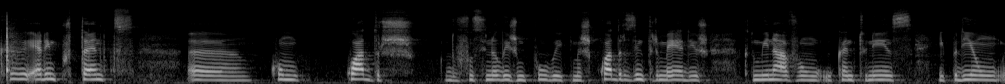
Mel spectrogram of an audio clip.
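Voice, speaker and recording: A woman's voice: medium pitch, darkish tone. A woman, guest on a television interview. She answers at length in a careful, hesitant manner, often restarting and repeating words as she builds her thoughts.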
